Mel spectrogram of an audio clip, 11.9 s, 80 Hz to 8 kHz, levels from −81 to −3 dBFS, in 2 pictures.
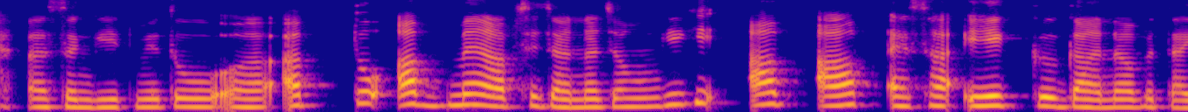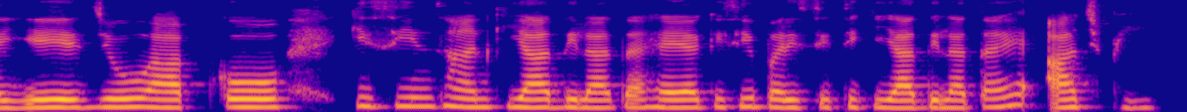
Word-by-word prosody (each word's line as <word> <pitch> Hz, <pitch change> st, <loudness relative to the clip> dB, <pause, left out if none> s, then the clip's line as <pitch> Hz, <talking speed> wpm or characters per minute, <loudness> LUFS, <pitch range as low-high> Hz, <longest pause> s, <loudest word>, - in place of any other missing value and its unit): अ, 220 Hz, -, 0 dB
संगीत 210 Hz, -1 st, -2 dB
में। 215 Hz, 0 st, -1 dB
तो 220 Hz, -1 st, 0 dB
अ, 215 Hz, -1 st, 0 dB
अब 260 Hz, 0 st, +1 dB, 0.2 s
तो 315 Hz, -, -1 dB, 0.2 s
अब 255 Hz, -4 st, +2 dB
मैं 280 Hz, -, +4 dB
आपसे 235 Hz, 0 st, +1 dB
जानना 215 Hz, -1 st, +1 dB
चाहूँगी 225 Hz, +5 st, -3 dB
कि -, -, -2 dB, 0.2 s
अब 290 Hz, +1 st, +2 dB, 0.2 s
आप 275 Hz, 0 st, +2 dB
ऐसा 245 Hz, 0 st, +1 dB, 0.2 s
एक 255 Hz, -1 st, +3 dB
गाना 210 Hz, -1 st, +1 dB
बताइए 205 Hz, 0 st, +1 dB
जो 215 Hz, +1 st, +3 dB, 0.2 s
आपको 205 Hz, +1 st, +2 dB, 0.5 s
किसी 235 Hz, 0 st, -5 dB
इंसान 230 Hz, -2 st, -2 dB
की 220 Hz, 0 st, -4 dB
याद 210 Hz, 0 st, +3 dB
दिलाता 200 Hz, -1 st, -2 dB
है 200 Hz, -, +3 dB
या 205 Hz, -, +4 dB
किसी 225 Hz, +1 st, -5 dB
परिस्थिति 205 Hz, +1 st, -4 dB
की 205 Hz, 0 st, -6 dB
याद 195 Hz, 0 st, +2 dB
दिलाता 200 Hz, +1 st, -3 dB
है 250 Hz, +3 st, -4 dB
आज 210 Hz, 0 st, 0 dB
भी? 200 Hz, 0 st, -14 dB
215 Hz, 180 wpm, -20 LUFS, 205-240 Hz, 0.5 s, मैं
